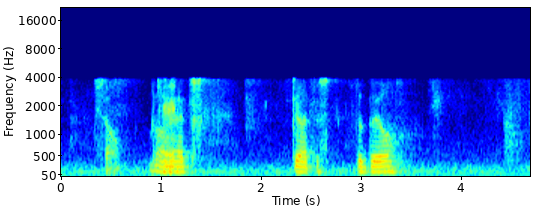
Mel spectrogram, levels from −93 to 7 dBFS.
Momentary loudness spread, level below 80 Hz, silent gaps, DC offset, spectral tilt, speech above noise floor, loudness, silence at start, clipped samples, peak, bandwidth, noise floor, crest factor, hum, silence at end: 25 LU; -54 dBFS; none; under 0.1%; -6 dB/octave; 23 dB; -31 LUFS; 0.15 s; under 0.1%; -10 dBFS; 4 kHz; -52 dBFS; 22 dB; 60 Hz at -50 dBFS; 0 s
